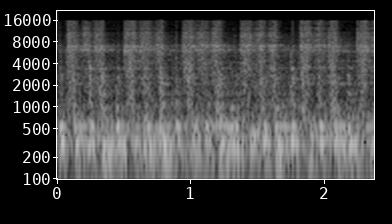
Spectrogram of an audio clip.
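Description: Loud live music with a fast hand-drum rhythm over steady held tones.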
